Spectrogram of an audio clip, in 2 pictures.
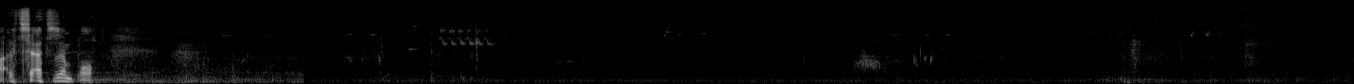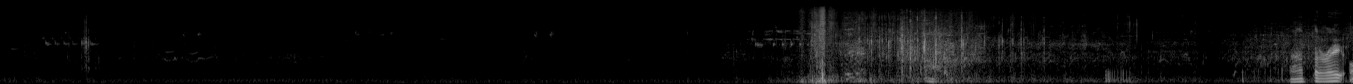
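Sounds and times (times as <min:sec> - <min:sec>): faint high bird chirps: 0:02.0 - 0:21.9.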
